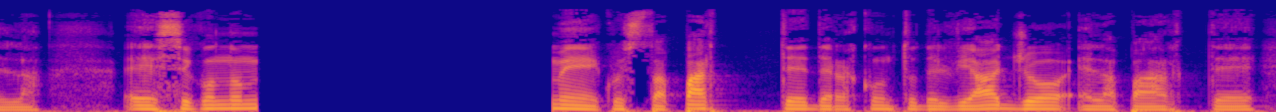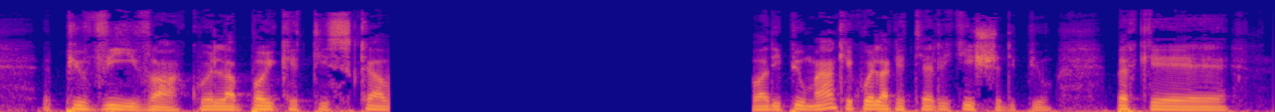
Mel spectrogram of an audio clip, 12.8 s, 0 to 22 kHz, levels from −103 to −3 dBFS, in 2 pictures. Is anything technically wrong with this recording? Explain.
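Yes. The speech is interrupted twice by a playback stall, and each stall is followed by time-compressed catch-up.

The first stall runs from 1.29 to 2.78 s, about 1.5 s of silence. The second runs from 8.33 to 10.16 s, about 1.8 s. Both are likely caused by the player running out of buffered data or having its audio thread blocked, so the output goes dead until it recovers. On a waveform each appears as a flat line cutting into ongoing speech, and on a spectrogram as a blank vertical band with abrupt edges.

The catch-up follows each gap. From 2.78 to 5.78 s the speech plays about 1.15 times faster. From 10.16 s to the end it plays about 1.5 times faster. The player drains its backlog by removing short slices and cross-fading the remainder, so pitch stays put while the delivery sounds rushed. The second catch-up is the more hurried of the two. On a spectrogram, harmonics stay at the same heights but syllables are packed closer together.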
